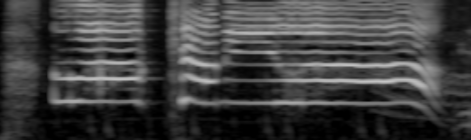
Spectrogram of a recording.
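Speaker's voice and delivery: put-on very high, loud, slow little-girl call; lolly voice. Shown as a demonstration. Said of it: "I like to do the lolly voice".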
